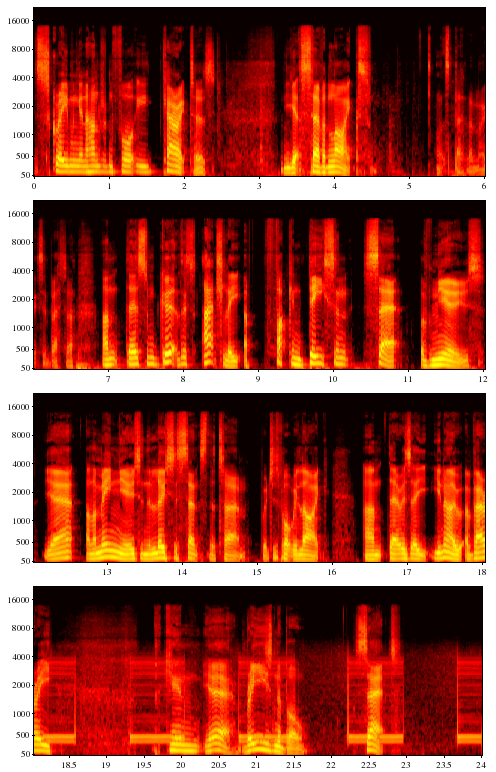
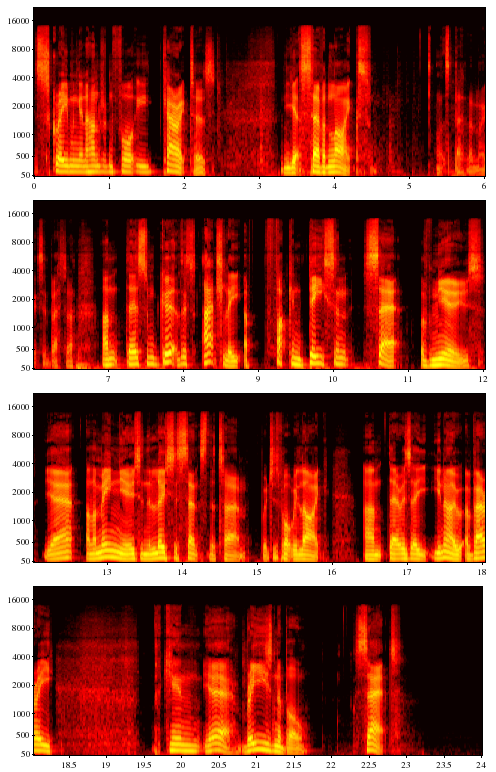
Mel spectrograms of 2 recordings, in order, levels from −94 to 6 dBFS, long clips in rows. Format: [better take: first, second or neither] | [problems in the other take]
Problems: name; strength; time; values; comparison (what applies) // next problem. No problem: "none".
second | phone ringing; faint; from 18 s on; peak 10 dB below the speech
